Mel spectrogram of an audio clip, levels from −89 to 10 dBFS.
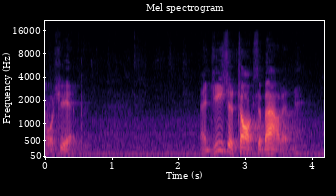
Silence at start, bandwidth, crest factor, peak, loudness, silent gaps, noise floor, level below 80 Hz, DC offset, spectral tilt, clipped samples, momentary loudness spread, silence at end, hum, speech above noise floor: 0 s; 16 kHz; 24 dB; -6 dBFS; -25 LUFS; none; -52 dBFS; -72 dBFS; under 0.1%; -5.5 dB/octave; under 0.1%; 19 LU; 0.4 s; none; 27 dB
